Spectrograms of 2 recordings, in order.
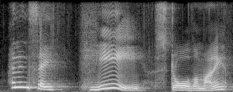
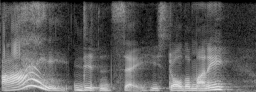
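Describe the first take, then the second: First: The stress falls on the word he. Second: The stress falls on the word I. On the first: Someone else took the money. "somebody stole the money, but it was someone else" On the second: Someone else said it. "you're not the one that said it, somebody else did"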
